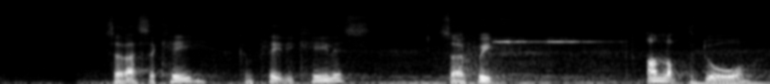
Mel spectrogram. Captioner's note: beep beep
